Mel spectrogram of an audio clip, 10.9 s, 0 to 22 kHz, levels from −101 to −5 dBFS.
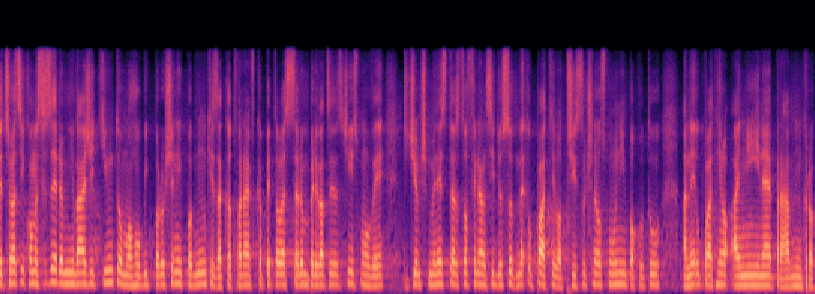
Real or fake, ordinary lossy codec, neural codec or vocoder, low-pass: fake; AAC, 96 kbps; codec, 24 kHz, 0.9 kbps, WavTokenizer, large speech release; 10.8 kHz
